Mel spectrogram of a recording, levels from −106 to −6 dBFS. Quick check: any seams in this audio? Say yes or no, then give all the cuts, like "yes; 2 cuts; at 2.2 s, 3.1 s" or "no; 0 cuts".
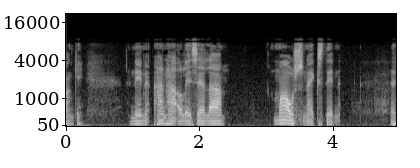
no; 0 cuts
